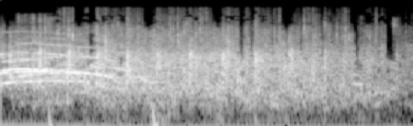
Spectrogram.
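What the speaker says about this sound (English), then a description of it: "Give him a hand clap." A live audience claps and cheers steadily for a guest, the applause loud and dense at first and gradually thinning.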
